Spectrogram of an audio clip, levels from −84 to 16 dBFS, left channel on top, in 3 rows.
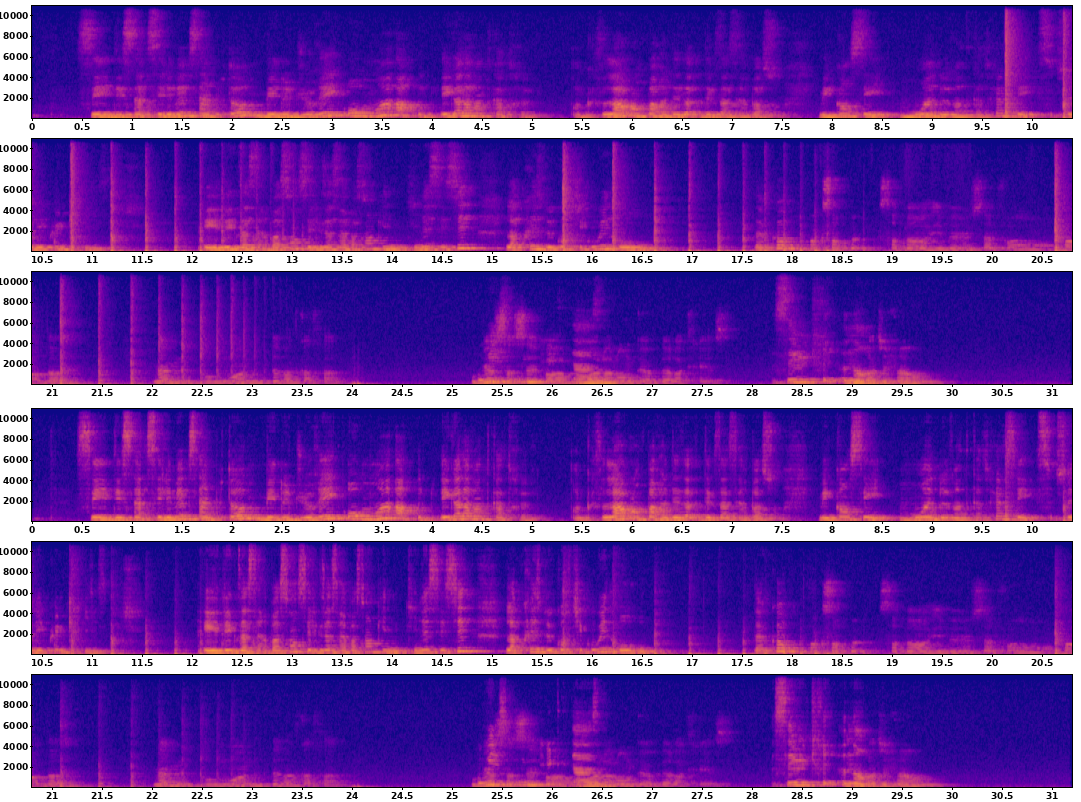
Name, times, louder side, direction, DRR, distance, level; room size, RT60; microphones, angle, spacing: voice 1, 0.6-5.1 5.4-7.6 7.9-11.4 12.1-16.6 17.6-18.1 25.3-25.8 26.2-26.6 28.2-29.3, left 1 dB, 85° right, 5 dB, 2.9 m, -20 dB
sound 1, 7.9-24.1, left 3 dB, 65° left, 0.5 m, -30 dB
voice 2, 18.2-21.3 22.0-23.9 25.2-27.8 29.1-29.8, left 1 dB, 20° left, 2 dB, 2.6 m, -32 dB
15.5 x 6.6 x 7.8 m, 0.68 s
head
